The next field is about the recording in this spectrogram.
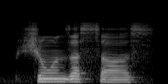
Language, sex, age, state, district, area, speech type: Kashmiri, male, 18-30, Jammu and Kashmir, Kupwara, rural, spontaneous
